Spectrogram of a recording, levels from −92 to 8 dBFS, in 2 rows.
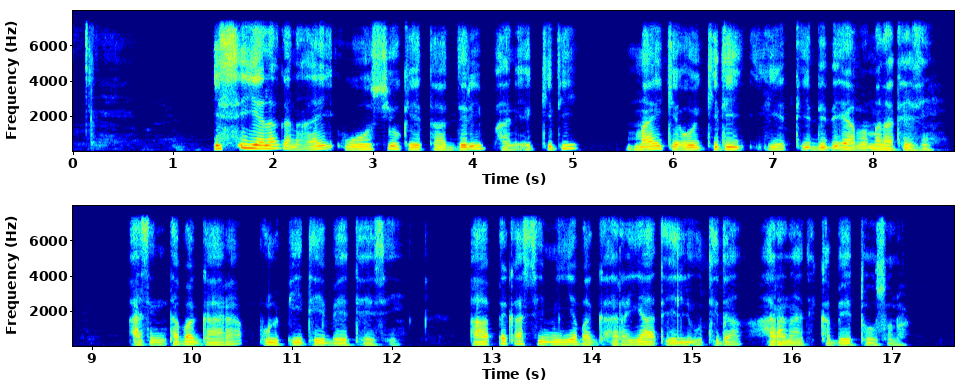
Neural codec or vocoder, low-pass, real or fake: vocoder, 22.05 kHz, 80 mel bands, WaveNeXt; 7.2 kHz; fake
